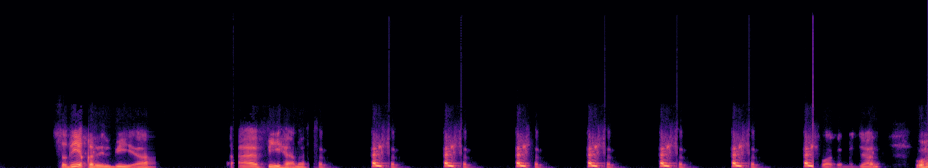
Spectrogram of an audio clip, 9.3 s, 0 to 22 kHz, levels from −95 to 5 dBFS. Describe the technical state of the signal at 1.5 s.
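From 1.49 to 1.58 s the speech smears into a held, fading continuation, then jumps ahead: a burst of packet loss, concealed by extending the last sound.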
